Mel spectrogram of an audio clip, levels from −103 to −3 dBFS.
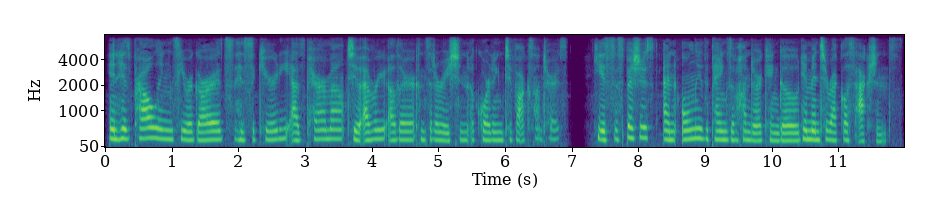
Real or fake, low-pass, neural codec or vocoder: real; 7.2 kHz; none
